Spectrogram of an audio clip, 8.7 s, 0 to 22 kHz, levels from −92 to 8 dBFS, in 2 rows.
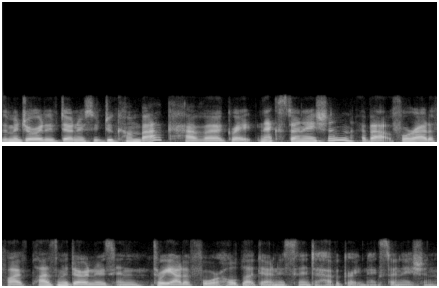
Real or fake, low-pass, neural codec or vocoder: real; 7.2 kHz; none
